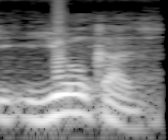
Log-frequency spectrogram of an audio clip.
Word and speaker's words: Junkers: It is written Junkers, but they pronounced pronounce it Junas.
